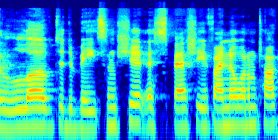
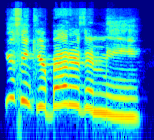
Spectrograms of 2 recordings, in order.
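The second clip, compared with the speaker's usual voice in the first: high, mocking "you think you're better" voice; mocking accuser; 12 semitones higher, 3 dB louder than usual. Streamer mimics haters, high and mocking. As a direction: mimic a hostile commenter, pitched up. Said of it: "they turn it into".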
